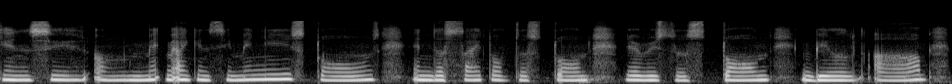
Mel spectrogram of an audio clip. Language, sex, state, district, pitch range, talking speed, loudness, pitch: English, female, Nagaland, Kohima, 195-210 Hz, 120 wpm, -15 LUFS, 200 Hz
